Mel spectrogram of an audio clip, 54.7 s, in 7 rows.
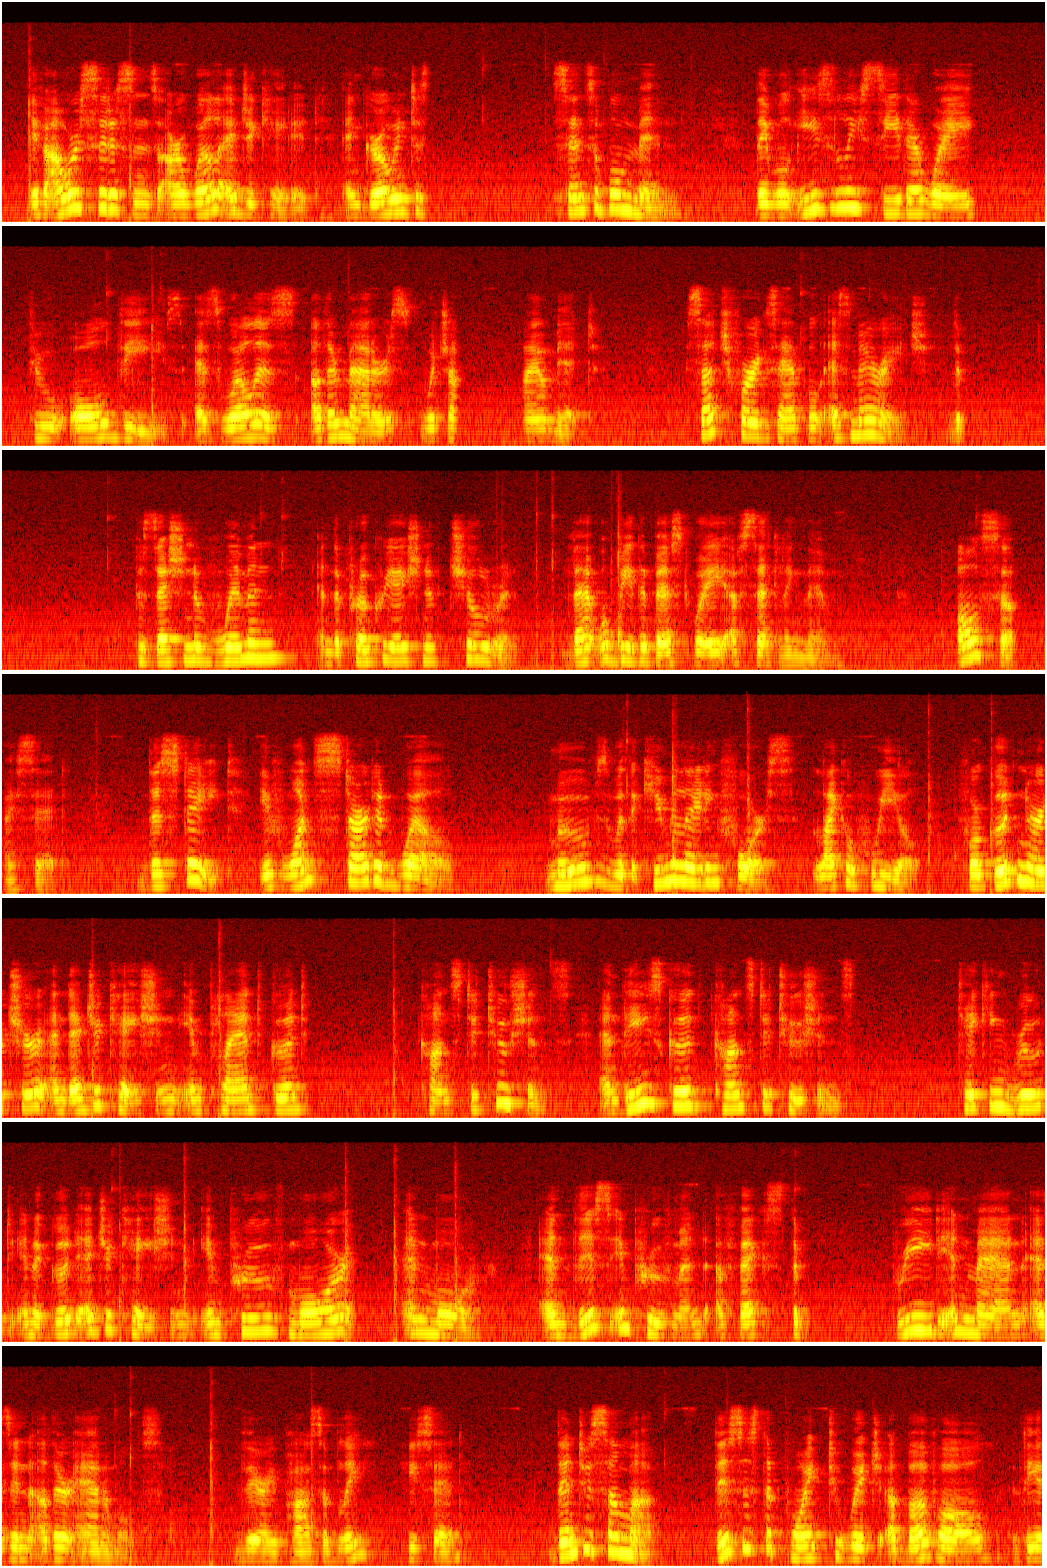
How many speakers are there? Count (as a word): one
